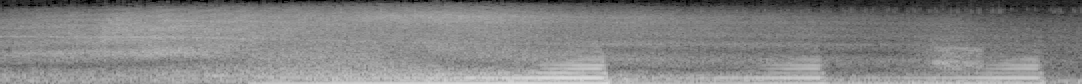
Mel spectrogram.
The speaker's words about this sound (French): les roues d'un avion touchent le tarmac de l'aéroport de Biarritz et glissent dans la nuit. Le jet privé arrive de Carthagène en Colombie.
